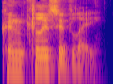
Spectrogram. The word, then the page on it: conclusively: American English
